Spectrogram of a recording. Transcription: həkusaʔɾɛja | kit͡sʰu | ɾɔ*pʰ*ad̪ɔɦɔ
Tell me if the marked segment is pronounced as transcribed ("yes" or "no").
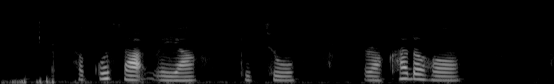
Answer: no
